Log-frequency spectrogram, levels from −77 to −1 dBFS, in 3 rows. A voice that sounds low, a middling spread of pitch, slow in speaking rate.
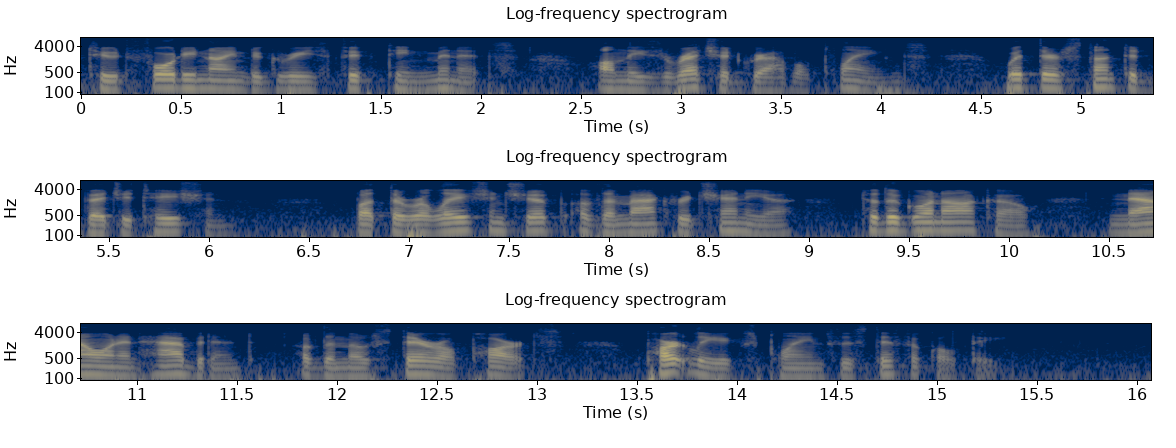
Yes: low, 120 Hz; average, 3.1 semitones; slow, 125 wpm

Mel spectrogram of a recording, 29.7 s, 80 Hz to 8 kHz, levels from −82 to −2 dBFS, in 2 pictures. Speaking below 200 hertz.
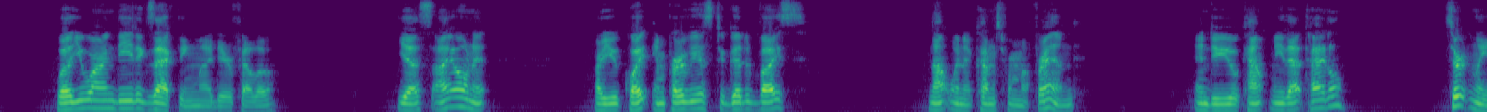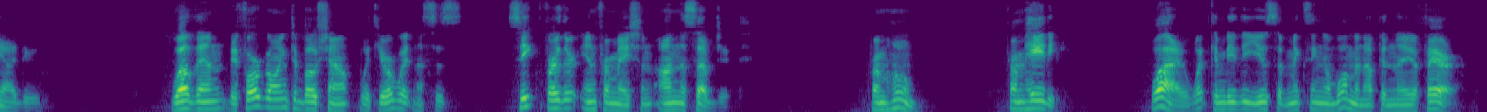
Yes: low, 135 Hz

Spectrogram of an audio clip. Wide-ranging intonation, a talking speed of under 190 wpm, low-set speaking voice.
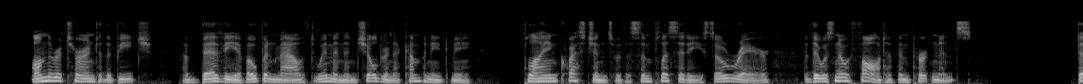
Yes: wide, 5.7 semitones; average, 165 wpm; low, 115 Hz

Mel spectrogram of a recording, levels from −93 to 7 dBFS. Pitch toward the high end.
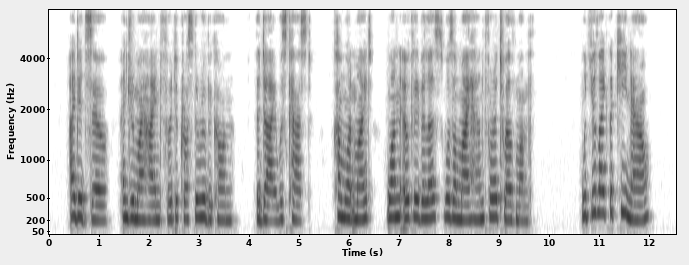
Yes: high, 225 Hz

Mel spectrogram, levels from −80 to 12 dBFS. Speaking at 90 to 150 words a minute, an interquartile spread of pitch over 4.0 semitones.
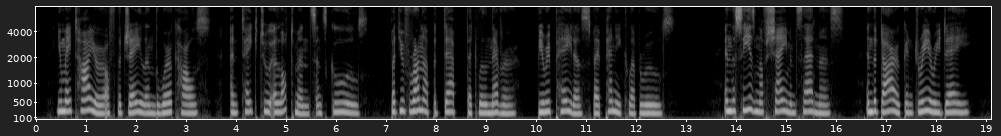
No: average, 140 wpm; average, 3.0 semitones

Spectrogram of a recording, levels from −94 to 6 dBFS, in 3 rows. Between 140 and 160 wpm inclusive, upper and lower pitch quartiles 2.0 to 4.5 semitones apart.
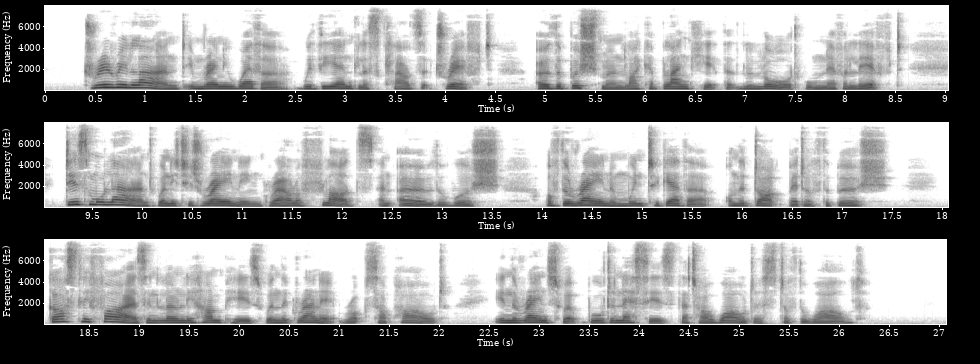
Yes: average, 155 wpm; average, 3.4 semitones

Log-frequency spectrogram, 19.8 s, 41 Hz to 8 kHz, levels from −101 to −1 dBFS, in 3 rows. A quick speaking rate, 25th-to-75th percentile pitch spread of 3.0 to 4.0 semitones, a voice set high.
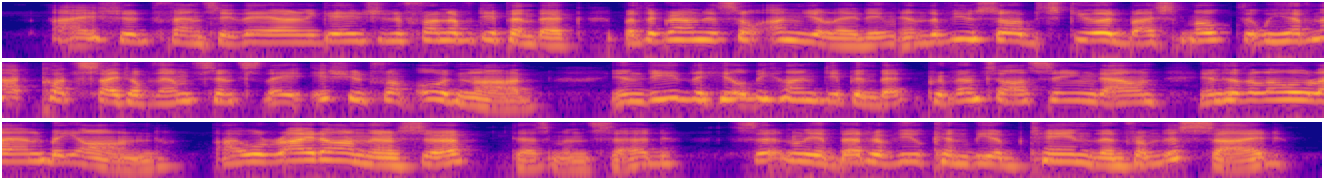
Yes: fast, 210 wpm; average, 3.7 semitones; high, 205 Hz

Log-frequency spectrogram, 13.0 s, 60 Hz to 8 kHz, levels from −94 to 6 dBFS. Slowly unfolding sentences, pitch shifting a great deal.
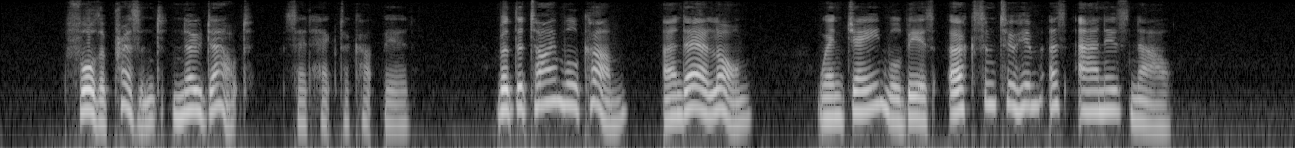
Yes: slow, 130 wpm; wide, 7.1 semitones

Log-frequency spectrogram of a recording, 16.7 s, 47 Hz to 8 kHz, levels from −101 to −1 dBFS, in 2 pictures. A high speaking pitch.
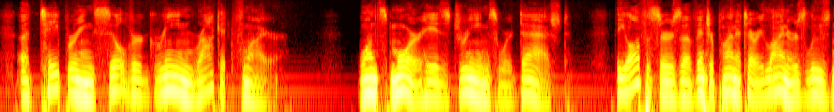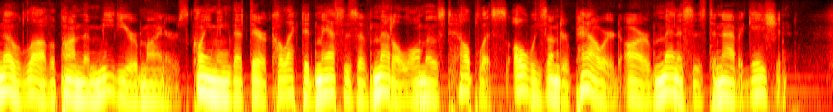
No: low, 100 Hz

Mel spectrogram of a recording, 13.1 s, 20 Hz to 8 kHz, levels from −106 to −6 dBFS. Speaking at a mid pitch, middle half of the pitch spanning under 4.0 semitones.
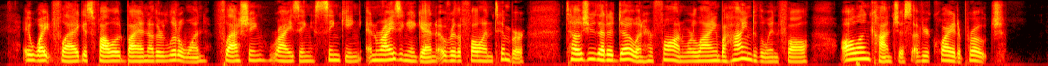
Yes: medium, 180 Hz; average, 3.1 semitones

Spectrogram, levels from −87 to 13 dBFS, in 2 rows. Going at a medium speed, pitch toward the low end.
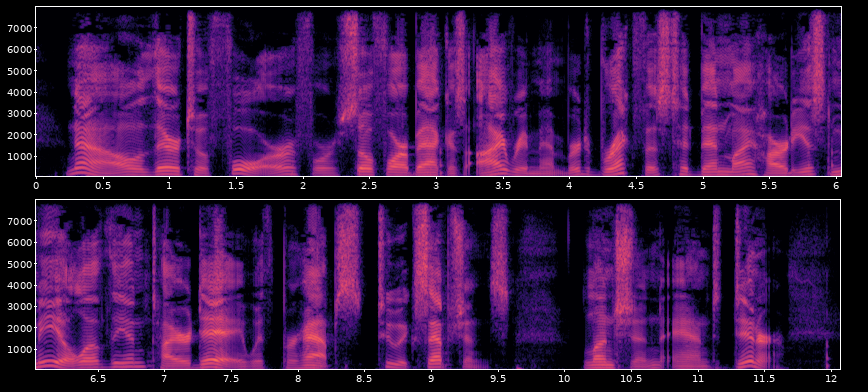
No: slow, 130 wpm; low, 130 Hz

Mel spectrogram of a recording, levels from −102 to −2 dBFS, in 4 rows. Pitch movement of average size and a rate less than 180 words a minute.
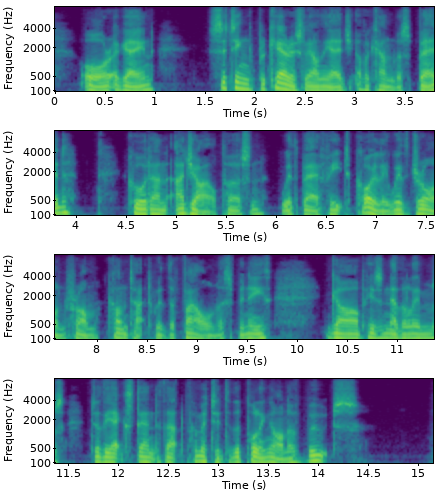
Yes: average, 3.5 semitones; average, 160 wpm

